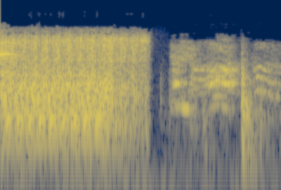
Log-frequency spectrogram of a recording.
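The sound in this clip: A loud, rapid burst of automatic gunfire rattles without a break for about a second and a half, then cuts off abruptly as voices follow.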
